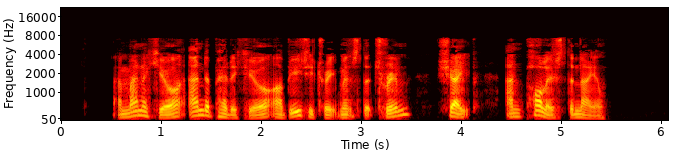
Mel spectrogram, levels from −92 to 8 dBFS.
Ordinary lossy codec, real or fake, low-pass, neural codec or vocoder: AAC, 32 kbps; real; 7.2 kHz; none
